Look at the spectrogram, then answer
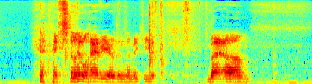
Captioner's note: chuckles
